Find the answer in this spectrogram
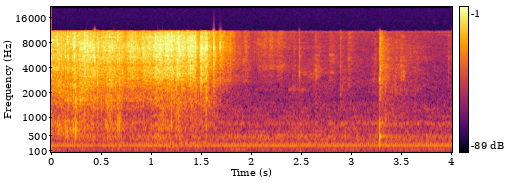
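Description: Small clay granules poured into a clear cup of clay pebbles, a dense rattling patter that stops after about two seconds. A single sharp click follows near the end.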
